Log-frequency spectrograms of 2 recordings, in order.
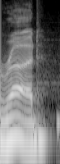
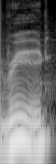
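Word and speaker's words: Ruud: Casper Rudd, actually pronounced Rude.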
